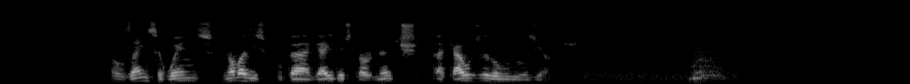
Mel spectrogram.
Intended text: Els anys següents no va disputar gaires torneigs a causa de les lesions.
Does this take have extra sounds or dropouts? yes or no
yes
